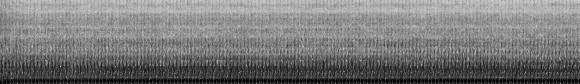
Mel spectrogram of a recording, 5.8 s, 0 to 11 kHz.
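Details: Troy Bilt Mustang 50-inch zero turn after reattaching the muffler, slow to start cold but starting within 10 seconds: steady, even low thrum with no misses, knocks or rattles; normal idle.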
